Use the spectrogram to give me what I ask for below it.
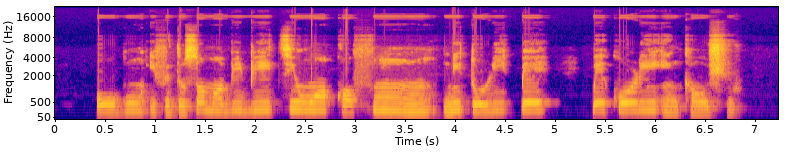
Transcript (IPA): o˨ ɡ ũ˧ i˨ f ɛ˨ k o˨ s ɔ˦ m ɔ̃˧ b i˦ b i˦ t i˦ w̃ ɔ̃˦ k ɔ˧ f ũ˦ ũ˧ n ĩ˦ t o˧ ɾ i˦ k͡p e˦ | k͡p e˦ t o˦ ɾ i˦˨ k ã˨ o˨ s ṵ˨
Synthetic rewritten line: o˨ ɡ ũ˧ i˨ f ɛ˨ t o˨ s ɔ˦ m ɔ̃˧ b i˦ b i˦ t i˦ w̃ ɔ̃˦ k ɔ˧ f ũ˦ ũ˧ n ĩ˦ t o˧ ɾ i˦ k͡p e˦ | k͡p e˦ k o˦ ɾ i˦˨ k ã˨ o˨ ʃ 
